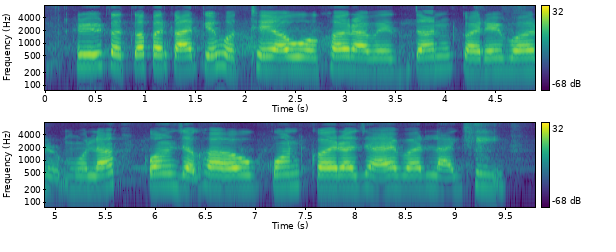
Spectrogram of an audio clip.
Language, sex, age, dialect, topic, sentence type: Chhattisgarhi, female, 36-40, Central, banking, question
